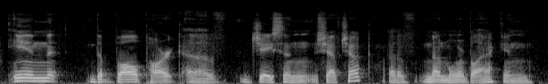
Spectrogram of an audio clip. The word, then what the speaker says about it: Shevchuk: up there, but in the ballpark of Jason Shevchuk of None More Black and... All right. Jesus, a few other bands. I had no idea how to say his last name. Shevchuk.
